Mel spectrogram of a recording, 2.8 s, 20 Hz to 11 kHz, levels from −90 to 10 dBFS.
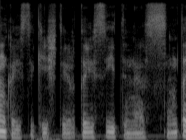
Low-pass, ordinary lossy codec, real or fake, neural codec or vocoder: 9.9 kHz; Opus, 64 kbps; fake; codec, 44.1 kHz, 7.8 kbps, Pupu-Codec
